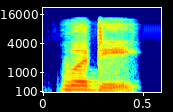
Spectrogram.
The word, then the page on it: wordy: Indian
